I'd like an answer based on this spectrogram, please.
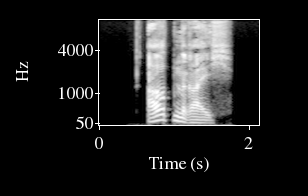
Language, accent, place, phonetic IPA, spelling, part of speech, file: German, Germany, Berlin, [ˈaːɐ̯tn̩ˌʁaɪ̯ç], artenreich, adjective, De-artenreich.ogg
- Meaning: speciose (species-rich)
